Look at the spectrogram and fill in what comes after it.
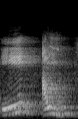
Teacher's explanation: कंठ तालब्ध, ये कंठ और तालु की सहायता से बोले जाते हैं।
